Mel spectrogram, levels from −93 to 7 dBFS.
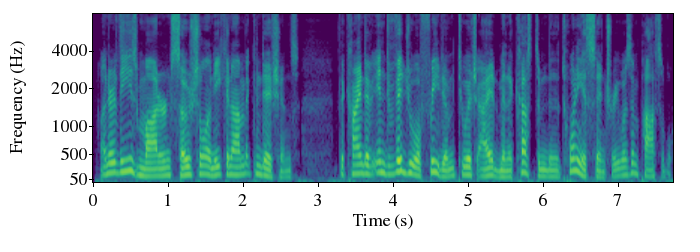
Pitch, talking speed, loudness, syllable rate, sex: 135 Hz, 185 wpm, -19 LUFS, 6.5 syllables/s, male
